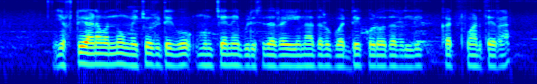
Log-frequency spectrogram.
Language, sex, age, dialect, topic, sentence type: Kannada, female, 36-40, Central, banking, question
